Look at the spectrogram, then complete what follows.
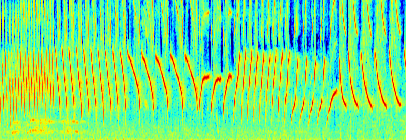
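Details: Canary training song for young birds, opening with a buzzy trill then many fast, clear down-sweeping whistles repeated several times a second, varied with rising slurs.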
